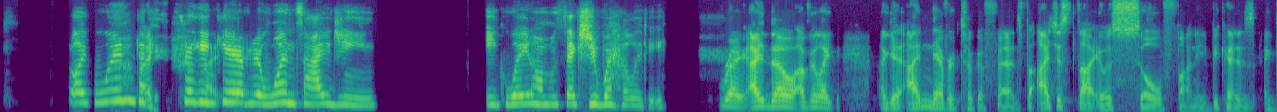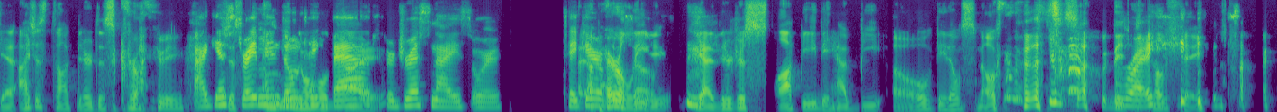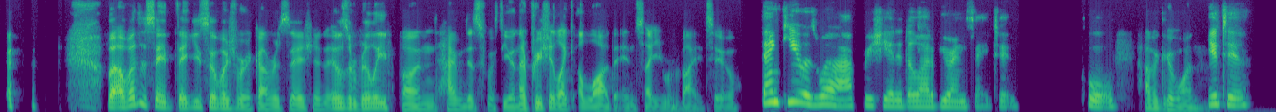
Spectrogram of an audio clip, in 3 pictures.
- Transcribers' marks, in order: other background noise; laughing while speaking: "I"; laughing while speaking: "homosexuality?"; laughing while speaking: "describing"; chuckle; laughing while speaking: "good, so"; laugh; laughing while speaking: "Right?"; laughing while speaking: "shave"; laugh
- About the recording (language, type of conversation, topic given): English, unstructured, How do you usually handle stress during a busy day?
- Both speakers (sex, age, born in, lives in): female, 20-24, United States, United States; male, 30-34, United States, United States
